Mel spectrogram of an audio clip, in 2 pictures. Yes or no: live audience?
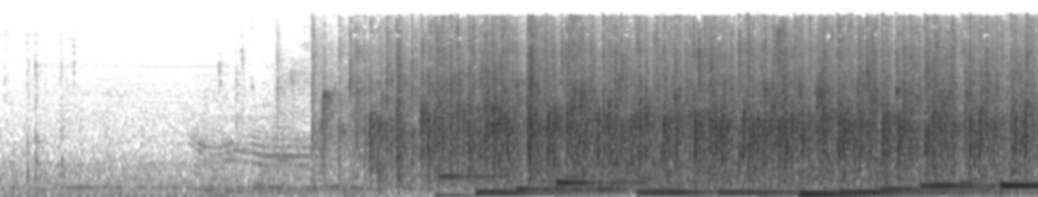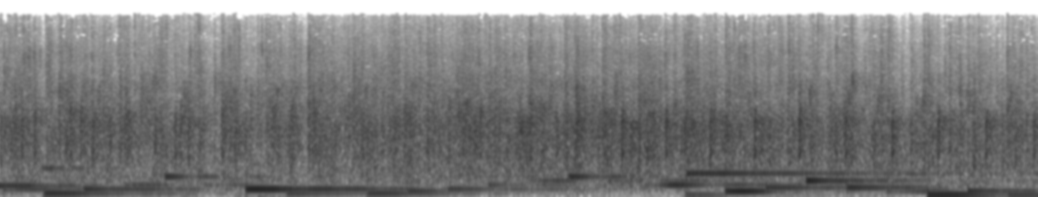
yes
